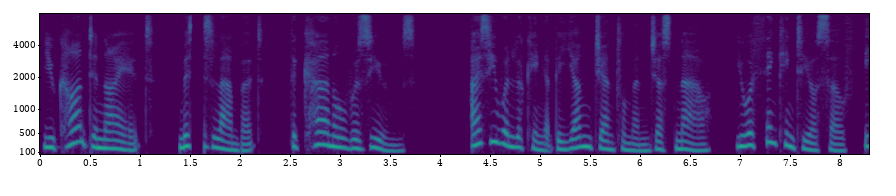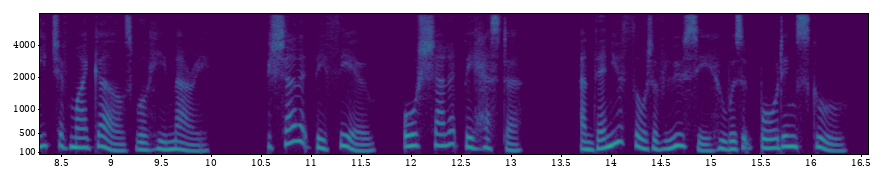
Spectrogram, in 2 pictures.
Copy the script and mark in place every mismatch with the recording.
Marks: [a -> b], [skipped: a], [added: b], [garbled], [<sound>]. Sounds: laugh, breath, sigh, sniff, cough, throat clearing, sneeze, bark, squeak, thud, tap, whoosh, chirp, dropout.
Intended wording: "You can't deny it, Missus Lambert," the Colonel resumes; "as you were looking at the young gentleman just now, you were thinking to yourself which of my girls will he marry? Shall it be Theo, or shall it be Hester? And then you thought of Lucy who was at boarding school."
"You can't deny it, Missus [dropout] Lambert," the Colonel resumes; "as you were looking at the young gentleman just now, you were thinking to yourself [which -> each] of my girls will he marry? Shall it be Theo, or shall it be Hester? And then you thought of Lucy who was at boarding school."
